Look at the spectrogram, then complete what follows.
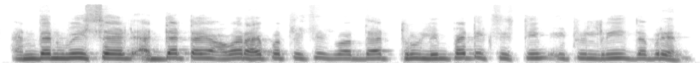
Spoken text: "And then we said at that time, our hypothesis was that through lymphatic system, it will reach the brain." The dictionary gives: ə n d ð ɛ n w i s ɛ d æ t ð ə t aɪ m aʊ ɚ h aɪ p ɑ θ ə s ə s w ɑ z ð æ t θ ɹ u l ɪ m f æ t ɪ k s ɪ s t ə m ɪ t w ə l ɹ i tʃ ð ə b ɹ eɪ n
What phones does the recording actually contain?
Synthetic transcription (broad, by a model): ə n d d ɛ n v i s ɛ d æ t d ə t aɪ m aʊ ɚ h aɪ p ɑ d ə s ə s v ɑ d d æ t t ɹ u l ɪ m p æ t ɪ k s ɪ s t ə m ɪ t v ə l ɹ i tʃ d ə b ɹ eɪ n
